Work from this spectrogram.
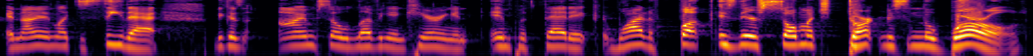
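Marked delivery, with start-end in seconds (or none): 3.8-6.4 angry outburst. Real, not acted. Venting rage at the world.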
